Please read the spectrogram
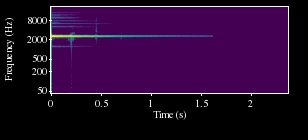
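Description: A single bright, bell-like ding sound effect, struck once and dying away over about a second and a half.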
